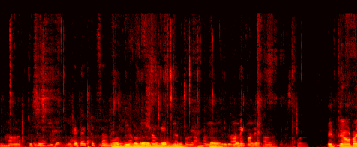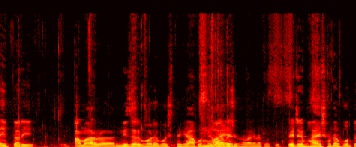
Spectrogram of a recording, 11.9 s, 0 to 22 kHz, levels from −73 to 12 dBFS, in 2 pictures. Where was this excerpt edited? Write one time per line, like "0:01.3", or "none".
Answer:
0:04.8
